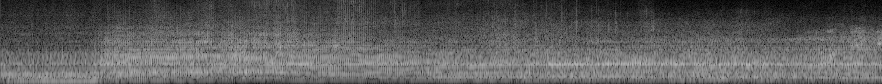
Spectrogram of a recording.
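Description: A truck engine roars and climbs in pitch as it accelerates hard down the track.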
